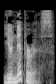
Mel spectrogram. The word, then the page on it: uniparous: British English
